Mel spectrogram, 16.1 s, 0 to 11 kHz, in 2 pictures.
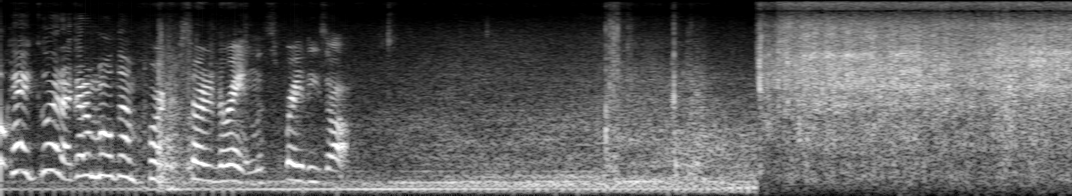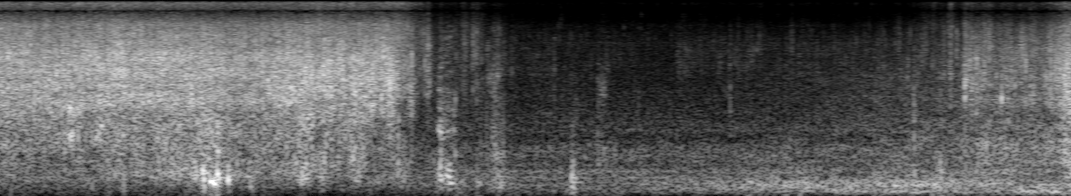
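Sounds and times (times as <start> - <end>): hose spraying water: 5.7 - 11.8.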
